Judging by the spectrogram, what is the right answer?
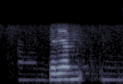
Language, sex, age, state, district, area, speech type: Sanskrit, female, 18-30, Kerala, Thrissur, urban, conversation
